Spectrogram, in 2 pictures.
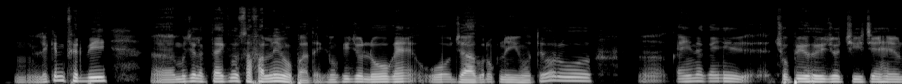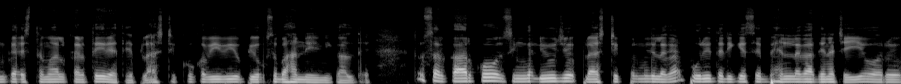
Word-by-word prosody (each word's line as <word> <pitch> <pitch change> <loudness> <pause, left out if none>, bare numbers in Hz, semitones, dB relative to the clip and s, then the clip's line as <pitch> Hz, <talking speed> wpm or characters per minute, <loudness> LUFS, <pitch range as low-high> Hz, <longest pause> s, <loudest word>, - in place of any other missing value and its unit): उम, 105 0 -10
लेकिन 165 +11 0
फिर 155 -4 +1
भी 160 +2 +7 0.5
अ, 110 0 -3
मुझे 130 +6 +1
लगता 135 -1 -1
है 135 - +4
कि 140 - -7
वो 155 - +4
सफल 135 -1 +2
नहीं 150 +1 +6
हो 130 -5 +6
पाते, 95 +3 -4
क्योंकि 110 +4 -3
जो 130 +1 +2
लोग 120 +1 +3
हैं 130 +1 0
वो 115 +1 -3
जागरूक 110 +1 0
नहीं 110 -2 0
होते 100 +6 -3
और 180 +4 -1
वो 170 -2 +1
अ, - - -8 0.5
कहीं 65 - -7
न 150 0 -2
कहीं 145 0 -2 0.2
अ, - - -19
छुपी 120 +3 +2
हुई 130 -1 +6
जो 130 +1 +3
चीज़ें 125 0 -1
हैं, 120 -1 +1
उनका 115 +1 -3
इस्तेमाल 115 +1 -2
करते 115 +3 -2
ही 130 - +4
रहते 105 -5 -1
हैं, 95 - -5
प्लास्टिक 105 +2 -8
को 120 - -10
कभी 120 0 -1
भी 120 +1 0
उपयोग 115 -2 -2
से - - -3
बाहर 115 0 +2
नहीं 110 -2 0
निकालते। 95 -3 -7 0.5
तो - - -6
सरकार 145 -2 +2
को 165 -1 +4
सिंगल 135 0 -2
यूज़ 145 +1 +3 0.2
प्लास्टिक 120 +1 -2
पर 135 - -8
मुझे 130 0 -2
लगा 125 +4 0
पूरी 135 0 +3
तरीके 125 0 -1
से 130 +1 -4
बैन 120 +1 -1
लगा 125 -1 +2
देना 120 0 +2
चाहिए 110 +1 -2
और 115 -3 -2
125 Hz, 220 wpm, -21 LUFS, 115-135 Hz, 0.5 s, भी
